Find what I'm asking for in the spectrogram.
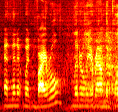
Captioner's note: laughing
